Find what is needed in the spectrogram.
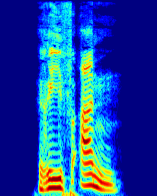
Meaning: first/third-person singular preterite of anrufen
- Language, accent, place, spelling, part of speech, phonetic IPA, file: German, Germany, Berlin, rief an, verb, [ˌʁiːf ˈan], De-rief an.ogg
